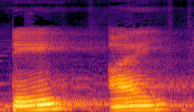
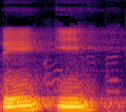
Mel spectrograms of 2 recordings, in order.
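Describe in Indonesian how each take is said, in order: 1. Huruf-huruf itu dibaca dengan nama huruf bahasa Inggris. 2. Huruf-huruf itu dibaca dengan nama huruf bahasa Indonesia. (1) "kalau dibaca dalam bahasa Inggris" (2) "Bacaan dalam bahasa Indonesianya"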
